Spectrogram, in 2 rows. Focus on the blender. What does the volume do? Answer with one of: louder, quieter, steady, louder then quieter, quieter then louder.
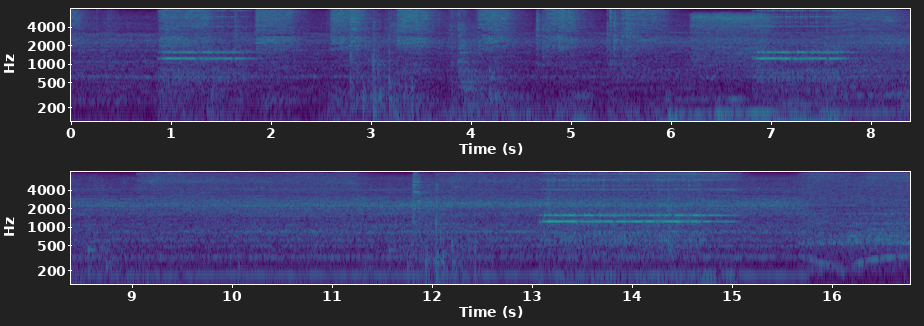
louder.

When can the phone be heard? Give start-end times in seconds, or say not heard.
0.8-1.9, 6.8-7.8, 13.1-15.1.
